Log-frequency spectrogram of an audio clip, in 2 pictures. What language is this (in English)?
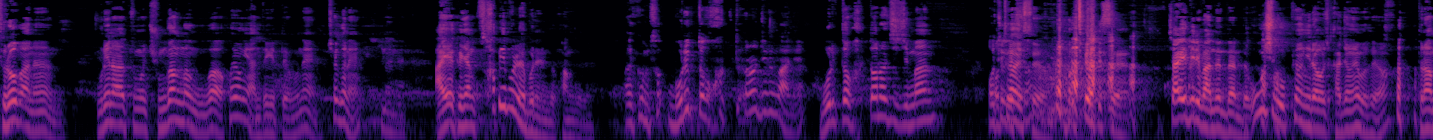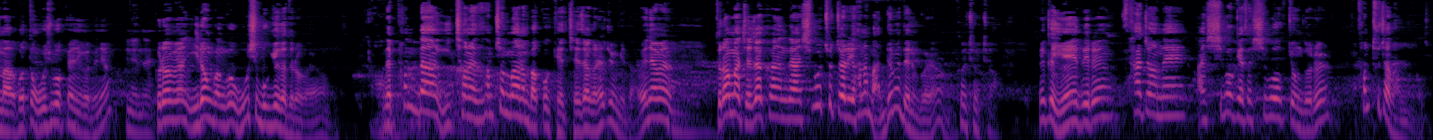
Korean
